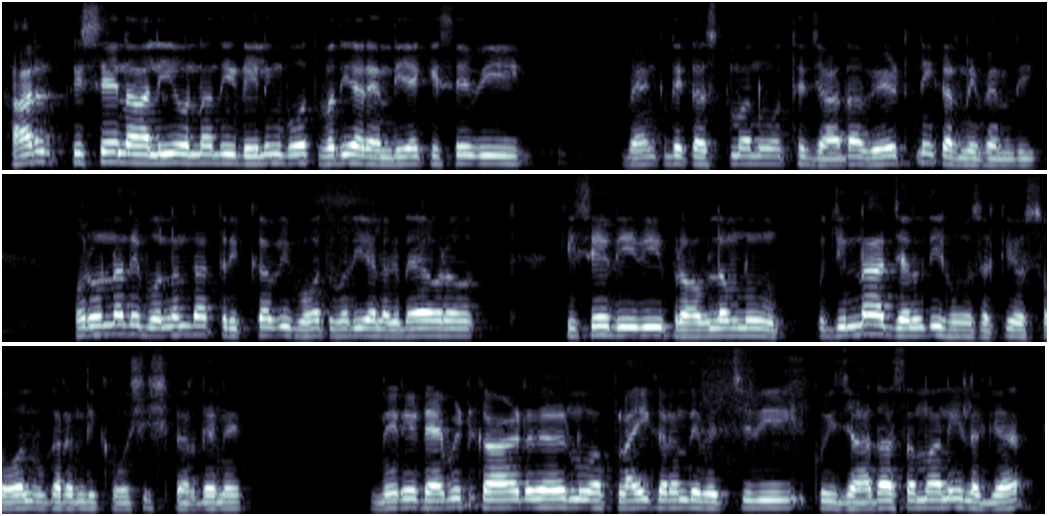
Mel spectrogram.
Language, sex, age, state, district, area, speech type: Punjabi, male, 45-60, Punjab, Fazilka, rural, spontaneous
